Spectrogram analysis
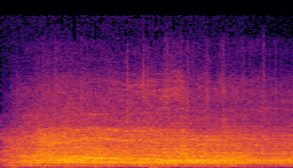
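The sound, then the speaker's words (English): Crowd cheering at a packed Cape Verdean social club during a World Cup viewing party as the team scores its first World Cup goal: sustained jubilant roar with whoops and shouts, rising in and holding steady throughout. “That was the sound of jubilation at the packed Cape Verdean Social Club in the Hollow section of Bridgeport as the country scored its first ever World Cup goal.”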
